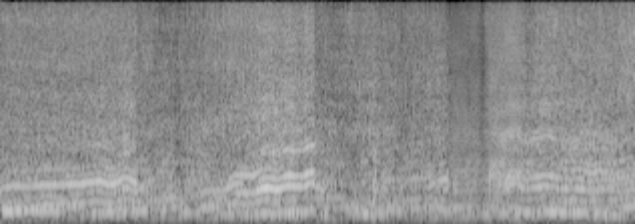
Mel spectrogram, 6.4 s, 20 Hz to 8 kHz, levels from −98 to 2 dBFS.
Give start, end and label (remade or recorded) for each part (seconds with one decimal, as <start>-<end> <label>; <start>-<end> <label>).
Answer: 0.0-4.5 recorded; 4.5-5.2 remade; 5.2-6.4 recorded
